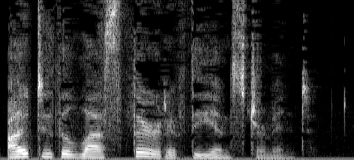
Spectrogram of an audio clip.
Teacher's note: Note that primary stress is in the middle of the statement. Your voice will continue to fall after the word third.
